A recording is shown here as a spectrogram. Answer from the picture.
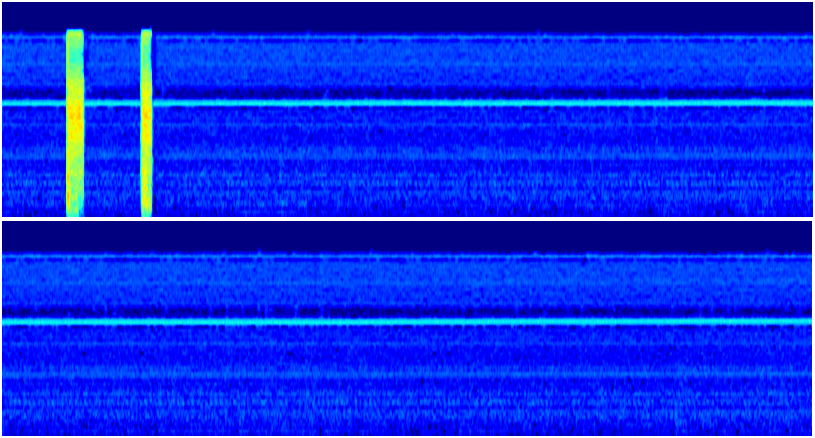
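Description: Near silence on the cockpit intercom feed, with a faint steady high-pitched tone. Two short, loud bursts of noise come less than a second apart, about a second in.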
